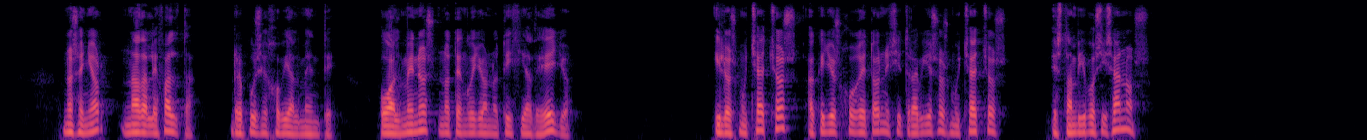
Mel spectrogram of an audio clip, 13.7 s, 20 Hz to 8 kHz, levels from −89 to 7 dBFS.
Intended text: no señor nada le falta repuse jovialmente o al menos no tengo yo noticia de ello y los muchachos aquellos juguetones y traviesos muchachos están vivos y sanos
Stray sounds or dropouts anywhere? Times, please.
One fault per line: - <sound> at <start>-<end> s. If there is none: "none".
none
